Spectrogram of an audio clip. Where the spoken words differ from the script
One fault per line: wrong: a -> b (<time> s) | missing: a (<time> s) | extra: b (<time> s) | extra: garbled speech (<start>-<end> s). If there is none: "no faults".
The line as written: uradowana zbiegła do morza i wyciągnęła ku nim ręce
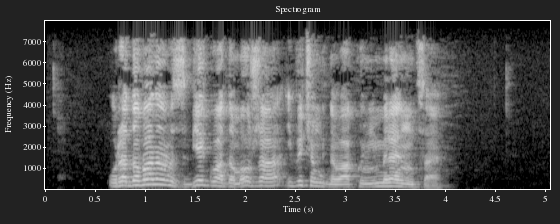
no faults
